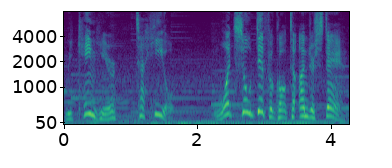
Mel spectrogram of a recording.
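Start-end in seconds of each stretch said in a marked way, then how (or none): 2.2-4.2 high-pitched, indignant outburst; exasperated. Acted. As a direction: demand it as if it were obvious. Argues while explaining why they came.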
